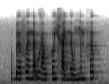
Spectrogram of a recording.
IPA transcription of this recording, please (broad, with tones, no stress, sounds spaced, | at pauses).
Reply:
ɓ əː˨˦ f əː˧ n a̰˧˥ w ɣ a̤˨˩ w h o˨˦ j x a̰˧˨ j n ə˧˩ w ɲ ə˧ m h ə˦˥ p̚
